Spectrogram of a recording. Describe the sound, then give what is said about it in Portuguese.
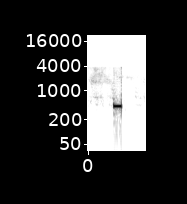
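A single short, steady mid-pitched ringing tone from an outgoing telephone call, loud and clear, preceded by a faint murmur. “Ah, agora tá chamando.”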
